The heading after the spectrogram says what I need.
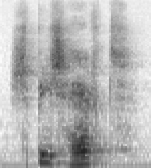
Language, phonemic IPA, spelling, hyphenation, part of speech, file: Dutch, /ˈspis.ɦɛrt/, spieshert, spies‧hert, noun, Nl-spieshert.ogg
- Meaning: 1. a brocket or male deer calf; a one- or two-year-old stag or buck with immature, hornlike antlers (definitions vary) 2. a brocket deer, of the genus Mazama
